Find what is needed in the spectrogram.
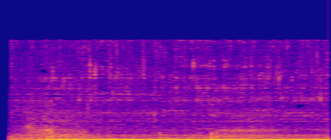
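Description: Homemade biodiesel (vegetable oil thinned with gasoline) being siphoned by a hand pump through a hose into a vehicle's fuel tank: a steady, faint rush of flowing liquid.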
